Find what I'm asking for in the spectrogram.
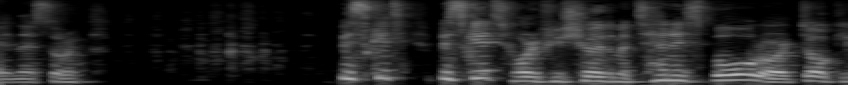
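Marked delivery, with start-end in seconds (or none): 1.7-2.6 high yappy chihuahua voice, much higher; excited little dog. Retold or imitated. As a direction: yap it like a dog begging for a treat. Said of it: "they get very excited about it".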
